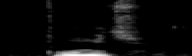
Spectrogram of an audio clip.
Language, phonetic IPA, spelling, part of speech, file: Polish, [ˈtwũmʲit͡ɕ], tłumić, verb, LL-Q809 (pol)-tłumić.wav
